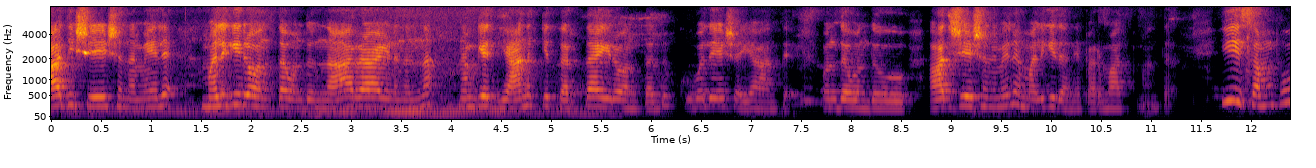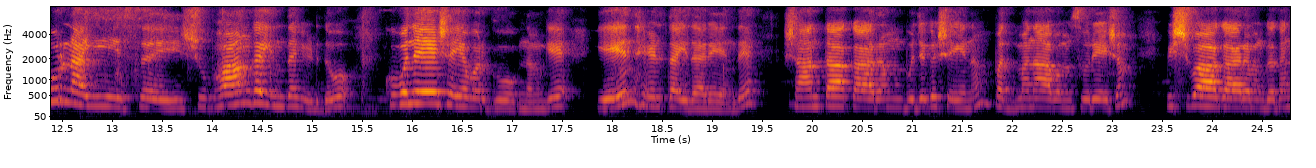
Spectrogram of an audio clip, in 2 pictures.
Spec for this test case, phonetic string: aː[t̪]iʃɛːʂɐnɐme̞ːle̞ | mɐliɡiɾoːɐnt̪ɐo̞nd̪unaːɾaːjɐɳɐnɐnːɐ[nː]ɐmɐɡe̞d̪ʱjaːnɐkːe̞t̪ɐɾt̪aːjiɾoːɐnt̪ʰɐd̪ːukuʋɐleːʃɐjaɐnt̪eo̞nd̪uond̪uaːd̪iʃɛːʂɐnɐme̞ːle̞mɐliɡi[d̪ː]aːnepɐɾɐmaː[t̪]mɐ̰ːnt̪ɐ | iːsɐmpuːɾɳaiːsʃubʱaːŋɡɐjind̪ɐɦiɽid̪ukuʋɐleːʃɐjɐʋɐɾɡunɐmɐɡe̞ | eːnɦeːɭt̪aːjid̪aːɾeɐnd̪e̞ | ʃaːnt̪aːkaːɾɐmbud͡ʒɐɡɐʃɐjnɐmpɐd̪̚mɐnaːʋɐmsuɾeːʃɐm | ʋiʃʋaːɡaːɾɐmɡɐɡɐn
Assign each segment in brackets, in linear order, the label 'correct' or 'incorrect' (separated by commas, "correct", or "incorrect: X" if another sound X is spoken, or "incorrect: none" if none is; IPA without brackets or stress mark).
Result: incorrect: d̪, incorrect: n, incorrect: d̪, correct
